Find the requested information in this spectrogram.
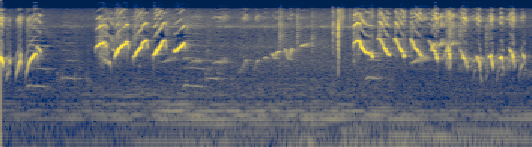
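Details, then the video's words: White-rumped shama, tested for mental strength with nearby birds, sings bursts of steep upswept whistles separated by quiet gaps, over a steady low background hum. "test mental burung murai batu bersama teman teman"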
